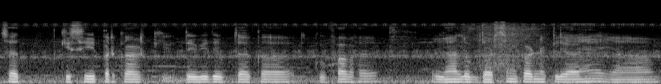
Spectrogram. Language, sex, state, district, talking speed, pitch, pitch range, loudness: Hindi, male, Bihar, Katihar, 170 wpm, 120 Hz, 115-125 Hz, -17 LUFS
